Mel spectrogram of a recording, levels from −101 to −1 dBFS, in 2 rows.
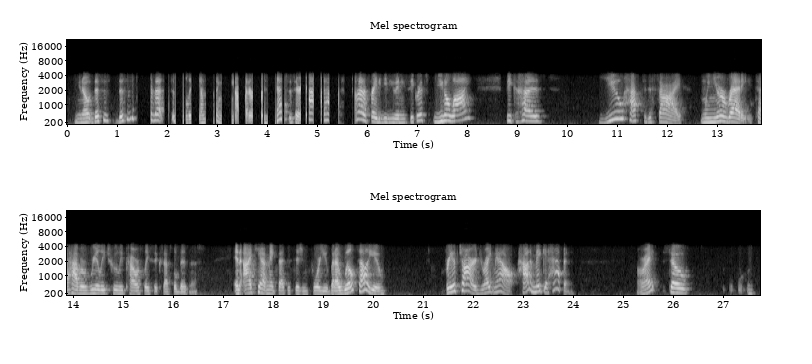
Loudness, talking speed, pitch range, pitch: -26 LUFS, 140 wpm, 150-245 Hz, 185 Hz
